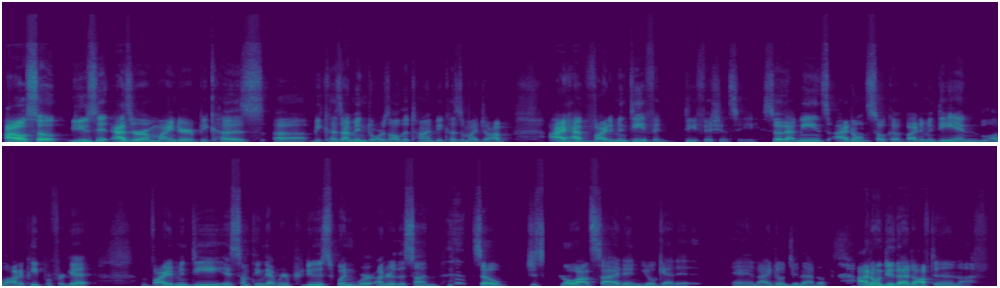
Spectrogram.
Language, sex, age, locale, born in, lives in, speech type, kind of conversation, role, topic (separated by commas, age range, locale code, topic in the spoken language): English, male, 40-44, en-US, United States, United States, conversation, podcast, guest, Why is getting enough sleep essential for our overall well-being?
